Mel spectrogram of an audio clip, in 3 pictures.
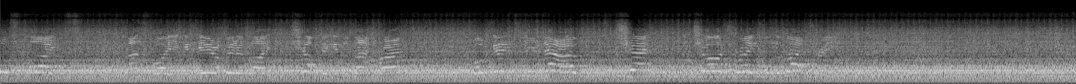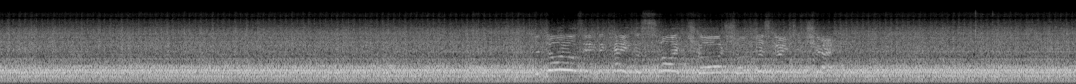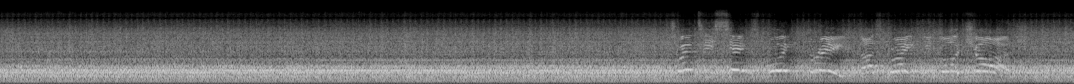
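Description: Panhard AML 60 armoured car's air-cooled flat-four petrol engine running at a steady idle.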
